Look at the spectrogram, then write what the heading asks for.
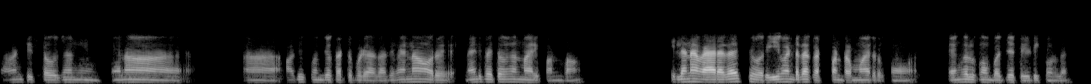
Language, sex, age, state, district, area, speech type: Tamil, male, 18-30, Tamil Nadu, Nilgiris, rural, conversation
